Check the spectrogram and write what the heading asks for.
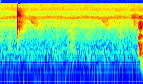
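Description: Faint room tone in a pause between speech: a steady low hum with one sharp click about a quarter second in.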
